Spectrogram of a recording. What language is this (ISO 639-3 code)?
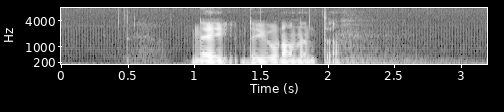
swe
